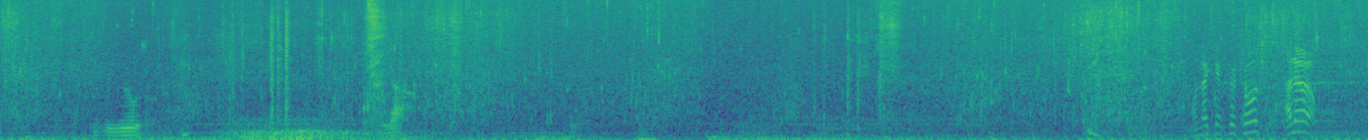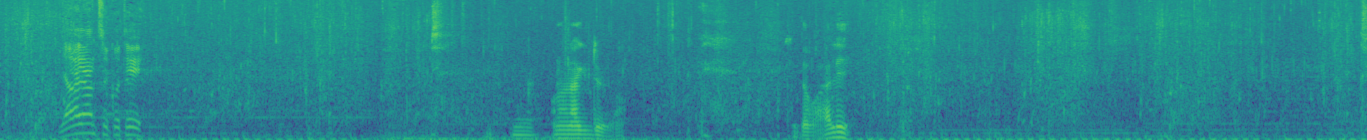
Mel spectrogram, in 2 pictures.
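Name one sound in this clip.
Water sloshes and splashes as someone wades slowly through it.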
